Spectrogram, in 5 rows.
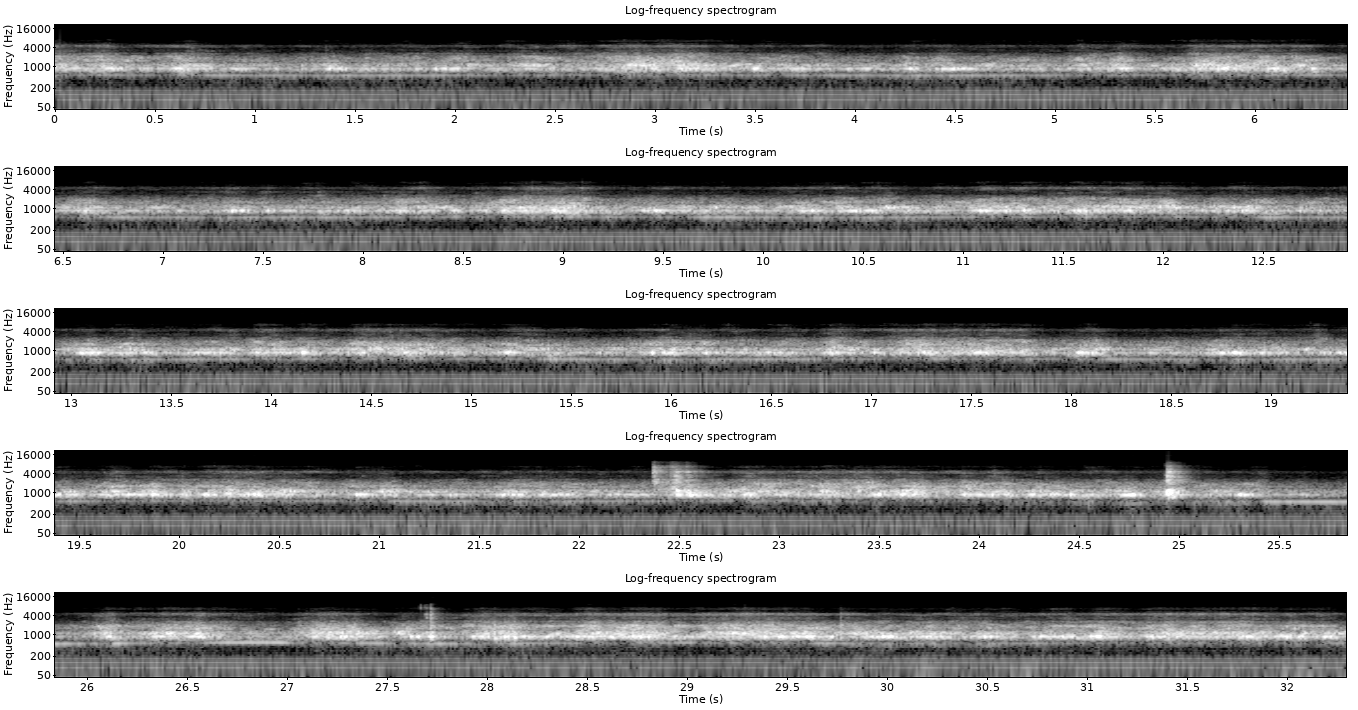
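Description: Running noise of Class 201 'Hastings' diesel-electric multiple unit 1001 on the move, heard inside its rear cab. A steady din and low hum, a thin whine that wavers slightly in pitch, and three sharp clicks in the last third.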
